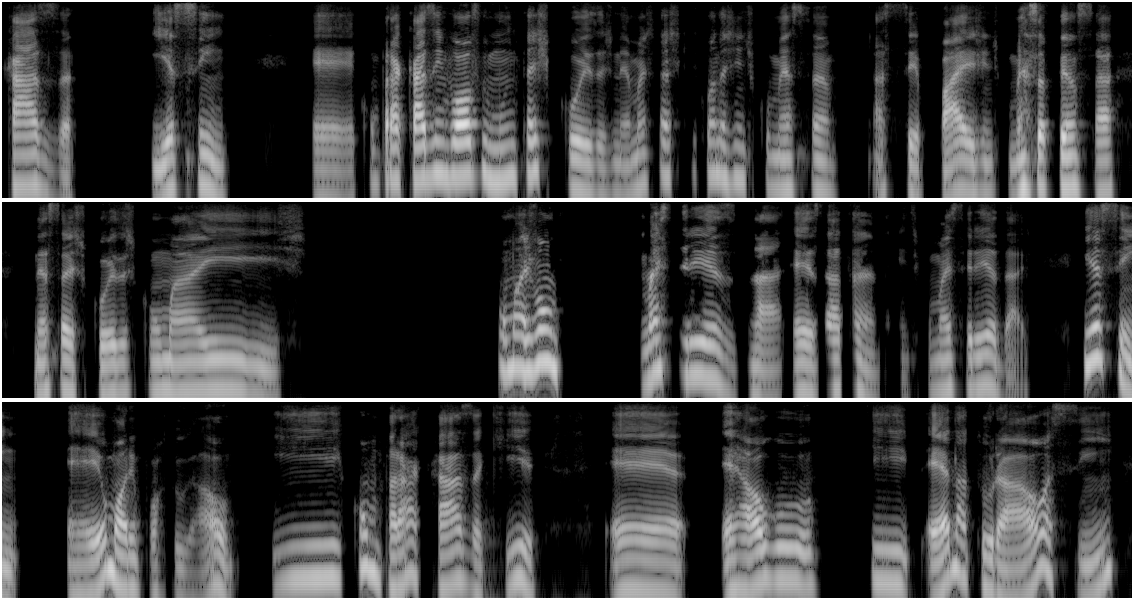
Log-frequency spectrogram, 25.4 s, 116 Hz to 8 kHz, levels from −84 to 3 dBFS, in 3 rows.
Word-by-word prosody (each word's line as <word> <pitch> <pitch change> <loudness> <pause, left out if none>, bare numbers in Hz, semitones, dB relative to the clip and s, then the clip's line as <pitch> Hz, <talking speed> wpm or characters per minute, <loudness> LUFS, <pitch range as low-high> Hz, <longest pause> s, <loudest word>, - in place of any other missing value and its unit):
casa. 145 -11 +1 0.6
E 115 +4 +3
assim, 135 -4 -2 0.6
eh, 105 -1 -5
comprar 160 +5 +1
casa 180 +3 +5
envolve 190 +1 +8
muitas 185 +3 0
coisas, 120 -4 -1
né, 115 -1 -8
mas 145 +3 -6
acho 185 -1 -5
que 200 - -28
quando 195 0 -3
a - - 0
gente 175 0 -7
começa 135 -3 -5 0.3
a 130 - -9
ser 120 -4 -5
pai, 130 -1 +4
a - - -2
gente 125 +1 -9
começa 130 +4 +3
a - - -11
pensar 140 -2 +2 0.4
nessas 120 -1 0
coisas 120 +1 -1
com 125 0 -7
mais 125 -4 -1 1.5
com 210 - 0
mais 215 -1 +5
von 250 -2 +7 0.6
mais 200 +5 +3
série 195 0 +2
Exa 165 -11 0 0.4
é, 125 - +1
exatamente, 115 -7 -4
com 125 - -16
mais 130 +1 -3
seriedade. 140 -1 -3 0.4
E, 245 - +5
assim, 145 - +2 0.4
eh, 115 +1 -1
eu - - +4
moro 145 -9 +6
em - - -4
Portugal, 115 +1 -5 0.3
e 180 +3 -1
comprar 190 -5 +1
casa 155 -6 -1
aqui 150 +4 -4 0.6
é 130 -2 0 0.3
é 130 +3 +2
algo 160 +1 +2 0.4
que 165 -4 -3
é 120 - +6
natural, 135 - +1
assim, 160 - -4
135 Hz, 135 wpm, -24 LUFS, 120-175 Hz, 1.5 s, envolve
